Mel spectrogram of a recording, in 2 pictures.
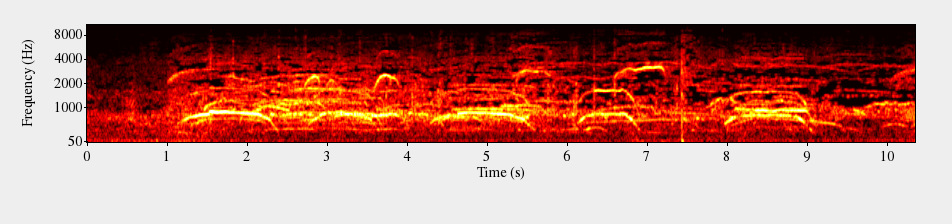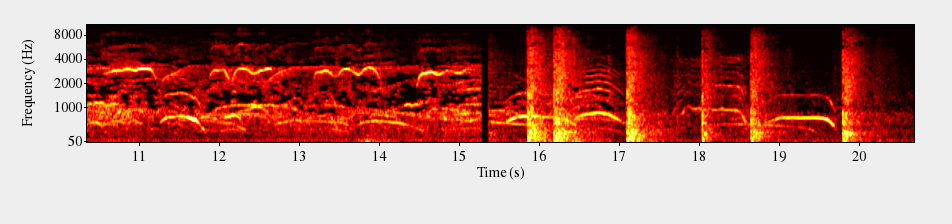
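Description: A crowd of men shouts and yells loudly outdoors.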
